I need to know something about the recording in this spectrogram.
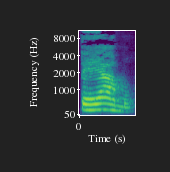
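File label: pronunciation "te amo", Spanish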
